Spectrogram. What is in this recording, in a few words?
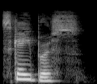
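"scabrous", British English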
